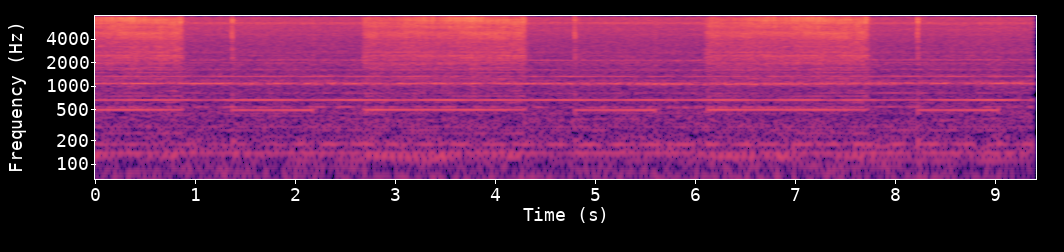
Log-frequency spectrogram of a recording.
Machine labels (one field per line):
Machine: slide rail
